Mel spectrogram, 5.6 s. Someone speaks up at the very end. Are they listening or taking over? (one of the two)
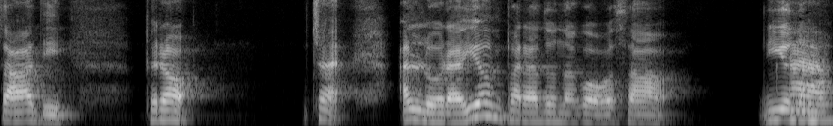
listening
